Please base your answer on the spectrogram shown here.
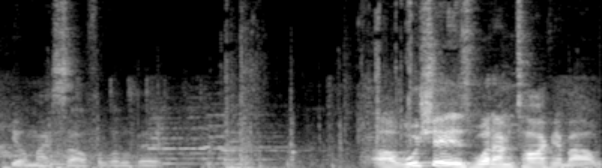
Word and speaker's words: Wuxia: I'm gonna try my best to pronounce this. Wuxia? Wuxia? Wuxia. W-U-X-I-A?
